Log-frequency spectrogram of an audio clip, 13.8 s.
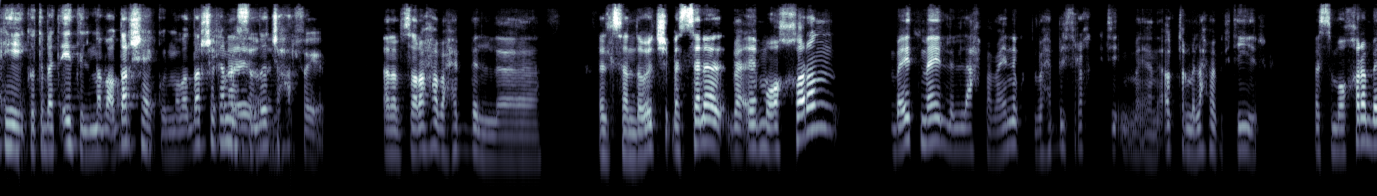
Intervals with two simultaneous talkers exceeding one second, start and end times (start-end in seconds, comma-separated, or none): none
